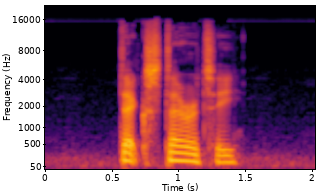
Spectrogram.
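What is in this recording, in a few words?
"dexterity", British English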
